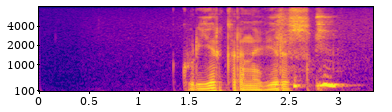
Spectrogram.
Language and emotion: Russian, neutral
